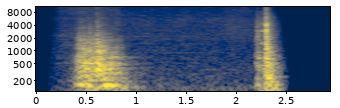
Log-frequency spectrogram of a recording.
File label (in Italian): finestra Open Close; Inquisitor 3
